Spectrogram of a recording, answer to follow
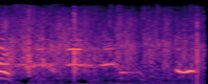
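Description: Studio audience applauding, with a few brief fragments of voices over the clapping.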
